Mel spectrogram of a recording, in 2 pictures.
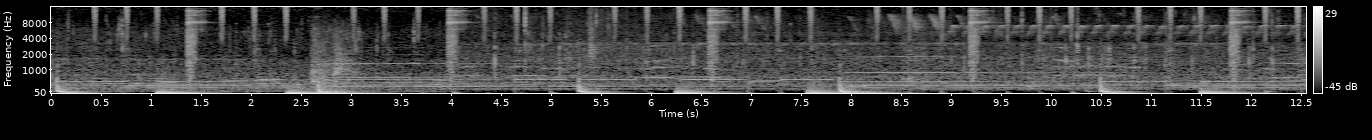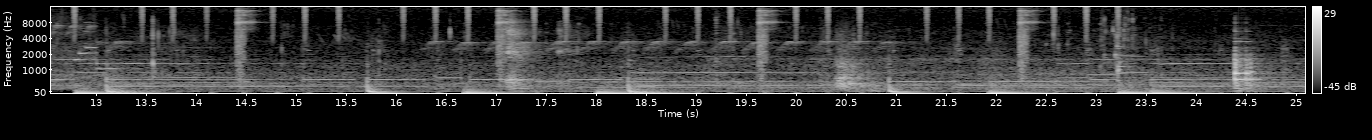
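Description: Millet dosa batter being mixed by hand in a bowl, with wet squishing and dripping sounds and occasional clinks of the vessel, steady and close throughout with no talk.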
